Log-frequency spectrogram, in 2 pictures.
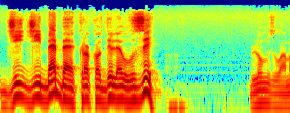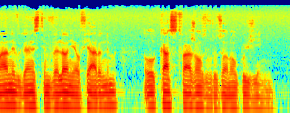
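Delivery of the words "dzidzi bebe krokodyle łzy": sneering, scornful, raised, mocking, taunting jeer. A character addresses a distraught man, sneering.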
